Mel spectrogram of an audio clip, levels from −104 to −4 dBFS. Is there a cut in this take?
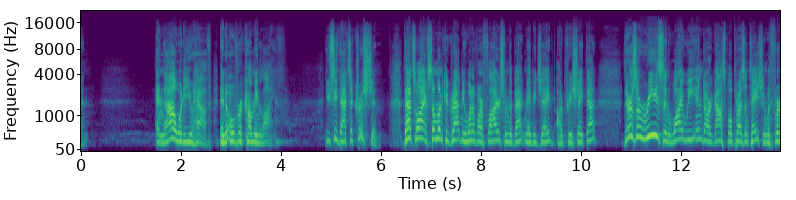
no; 0 cuts

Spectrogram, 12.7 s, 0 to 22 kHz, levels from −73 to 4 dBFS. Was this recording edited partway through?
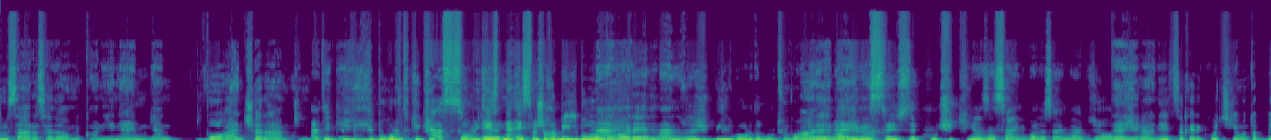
no; 0 cuts

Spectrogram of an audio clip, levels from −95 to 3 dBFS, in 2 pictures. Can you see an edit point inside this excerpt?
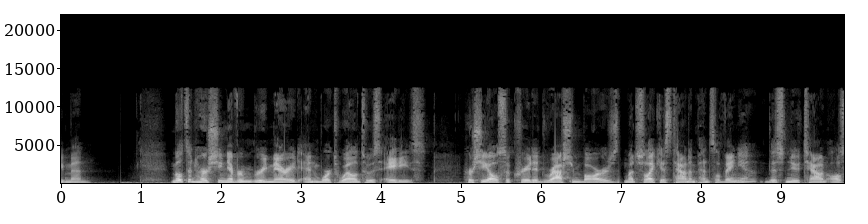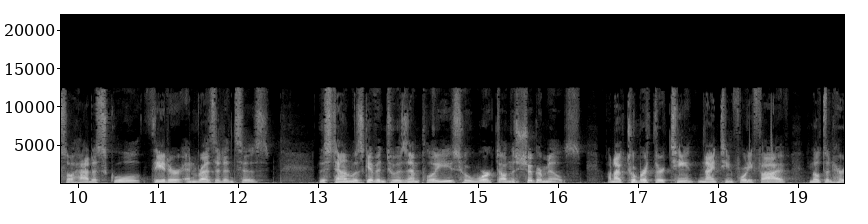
yes; 2 cuts; at 7.0 s, 16.5 s

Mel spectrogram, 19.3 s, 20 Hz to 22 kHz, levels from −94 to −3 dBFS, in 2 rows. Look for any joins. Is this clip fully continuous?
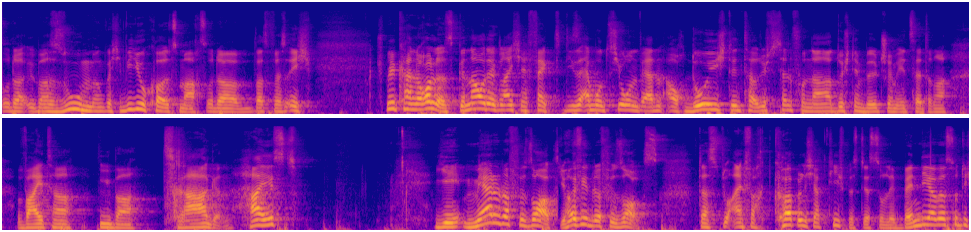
no; 1 cut; at 15.2 s

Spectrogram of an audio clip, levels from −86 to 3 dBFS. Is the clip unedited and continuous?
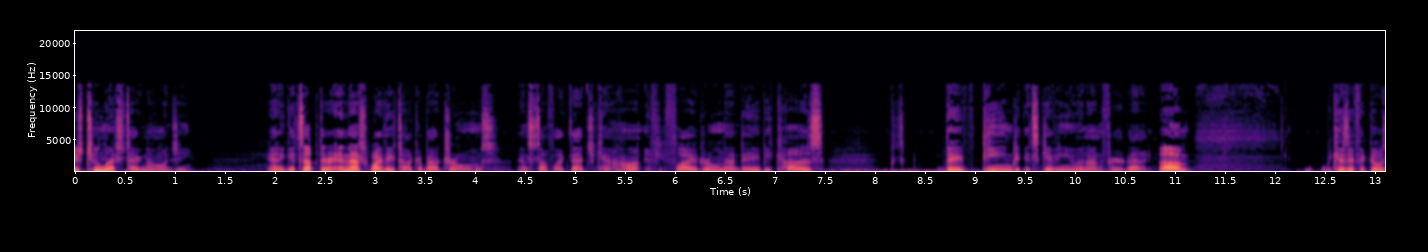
no; 1 cut; at 10.8 s

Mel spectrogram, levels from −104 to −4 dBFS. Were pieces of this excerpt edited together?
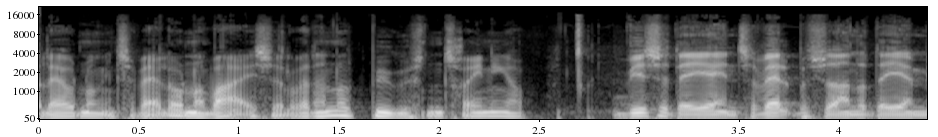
yes; 1 cut; at 2.9 s

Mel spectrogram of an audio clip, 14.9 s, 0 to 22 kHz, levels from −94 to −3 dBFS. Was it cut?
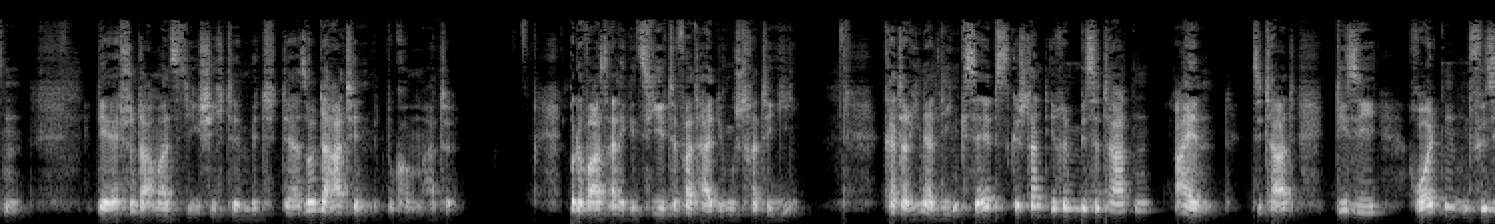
yes; 1 cut; at 5.6 s

